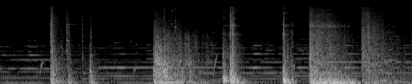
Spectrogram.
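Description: Heavy collision thuds from a sound-effect library in the PS4 game creation tool Dreams, several loud broadband impacts in quick succession, each with a short crashing tail, with no talk over them.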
